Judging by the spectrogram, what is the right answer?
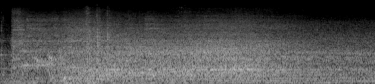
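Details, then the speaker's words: Toyota Aurion that had the oil light on and a rattle, started: engine catches and settles to a steady run, no knock or rattle, oil light out; possibly slight water pump noise. "Oil light gone. Horrible noise is gone. It sounds actually like it might have a bit of water pump noise there, but yeah."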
